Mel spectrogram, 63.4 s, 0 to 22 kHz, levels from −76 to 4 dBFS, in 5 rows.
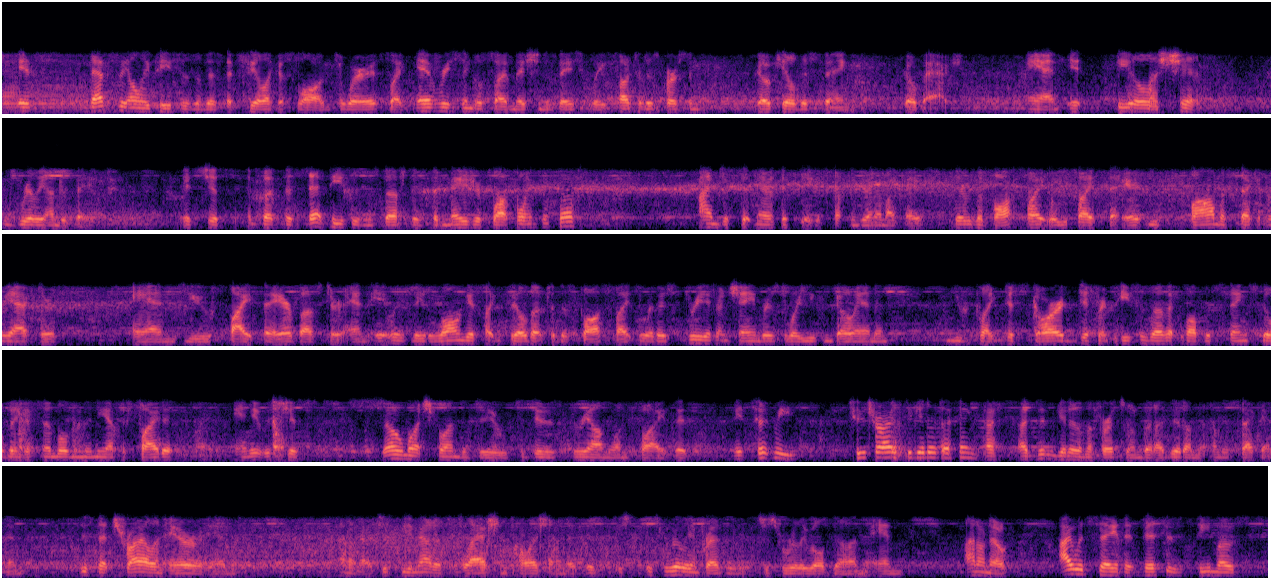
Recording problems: phone-call audio; poor line; nothing above 3.5 kHz
echo of what is said; noticeable; from 13 s on; 500 ms later, 15 dB below the speech
wind in the background; noticeable; throughout; 10 dB below the speech
background music; faint; throughout; 20 dB below the speech

